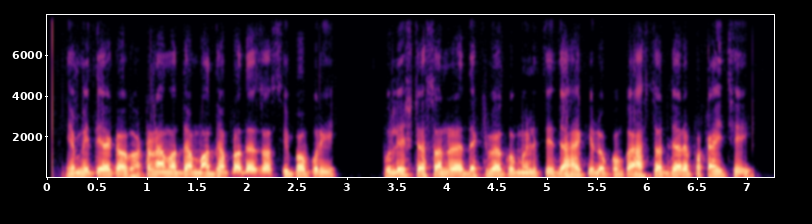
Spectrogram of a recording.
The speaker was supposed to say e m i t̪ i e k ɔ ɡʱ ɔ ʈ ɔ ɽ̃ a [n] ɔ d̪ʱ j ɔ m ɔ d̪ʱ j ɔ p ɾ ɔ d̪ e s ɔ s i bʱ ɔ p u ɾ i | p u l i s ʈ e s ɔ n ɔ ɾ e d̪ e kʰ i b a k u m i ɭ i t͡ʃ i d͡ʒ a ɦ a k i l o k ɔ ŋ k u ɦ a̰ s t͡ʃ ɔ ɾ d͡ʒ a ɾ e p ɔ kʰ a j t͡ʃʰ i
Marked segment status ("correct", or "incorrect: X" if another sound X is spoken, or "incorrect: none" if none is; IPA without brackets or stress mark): incorrect: m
